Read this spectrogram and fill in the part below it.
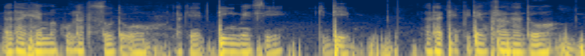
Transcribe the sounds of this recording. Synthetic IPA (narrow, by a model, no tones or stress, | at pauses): lʔa̰dajhɛmakulat̪ḁsodo̰ʔolakɛ̰tiŋmɛsikidip̚ladat̪ɛŋpidɛŋpɾaladoo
